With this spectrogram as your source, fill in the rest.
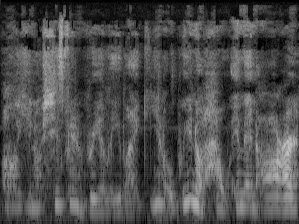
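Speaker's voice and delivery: whispered, sly, confiding tone.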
